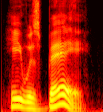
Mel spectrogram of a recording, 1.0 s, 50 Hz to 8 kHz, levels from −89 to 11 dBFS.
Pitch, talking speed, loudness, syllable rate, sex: 130 Hz, 175 wpm, -14 LUFS, 3.6 syllables/s, male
